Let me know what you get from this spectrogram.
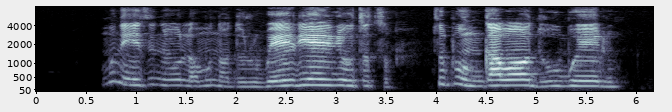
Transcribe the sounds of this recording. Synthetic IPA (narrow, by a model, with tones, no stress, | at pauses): mʊ˦ne˨zi˦nʊ˨˦lɔ˨mʊ˦nɔ˨dʊ˨ɾʊ˨ɡ͡be˨e˦ɾi˦e˦ɾi˦ʊ˦˨tʊ˦tʊ˨ | tu˦pʊ˦ŋ̩˨ka˦wɔ˦dʊ˨u˦ɡ͡be˦lu˦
